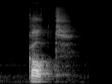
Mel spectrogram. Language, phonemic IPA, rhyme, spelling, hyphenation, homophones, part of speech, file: Dutch, /kɑt/, -ɑt, kat, kat, qat, noun / verb, Nl-kat.ogg
- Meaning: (noun) 1. domestic cat, pussy, Felis silvestris catus 2. feline 3. female cat 4. cat, tortoise (a wheeled gallery offering protection to approaching besiegers; a medieval siege weapon)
